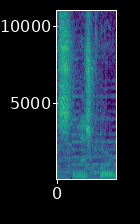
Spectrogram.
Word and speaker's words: Slizcore: I call it Slizzcore rhymes with grub.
